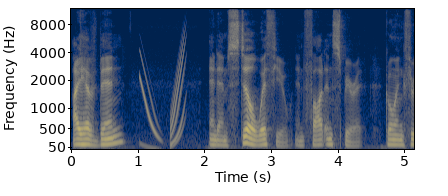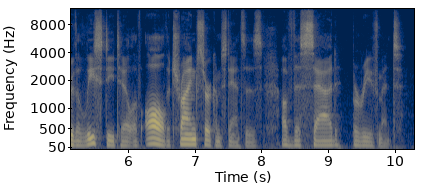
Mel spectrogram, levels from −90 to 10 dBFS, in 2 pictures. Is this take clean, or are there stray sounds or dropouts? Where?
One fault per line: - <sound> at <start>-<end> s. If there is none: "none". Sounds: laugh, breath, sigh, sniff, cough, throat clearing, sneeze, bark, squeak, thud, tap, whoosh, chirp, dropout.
- chirp at 1.0-1.8 s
